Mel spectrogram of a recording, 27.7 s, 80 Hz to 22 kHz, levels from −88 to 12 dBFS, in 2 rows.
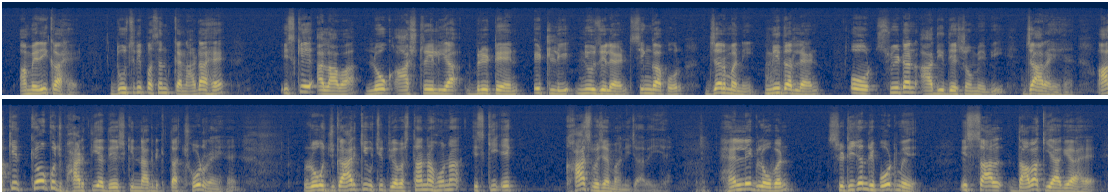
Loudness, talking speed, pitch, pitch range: -15 LUFS, 130 wpm, 165 Hz, 145-185 Hz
